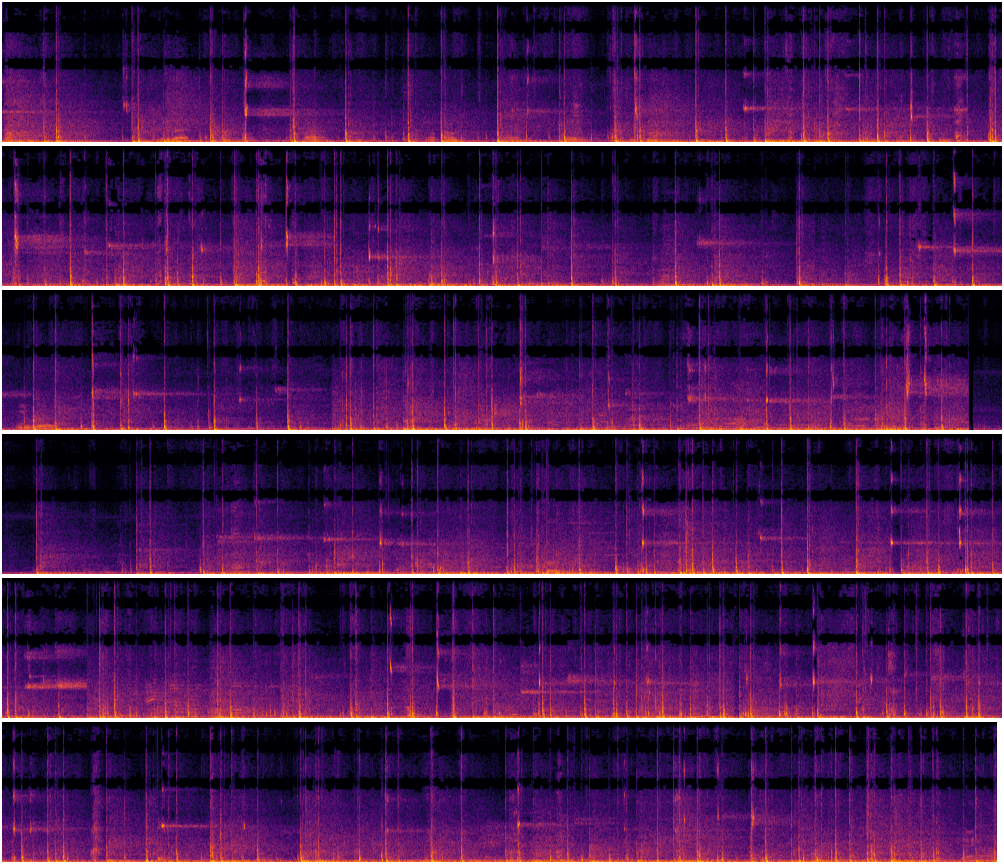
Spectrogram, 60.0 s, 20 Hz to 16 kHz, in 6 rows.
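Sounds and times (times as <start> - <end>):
basketball bouncing on plastic floor: 0.0 - 29.7, 30.3 - 59.9.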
